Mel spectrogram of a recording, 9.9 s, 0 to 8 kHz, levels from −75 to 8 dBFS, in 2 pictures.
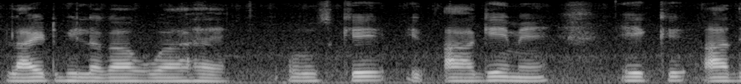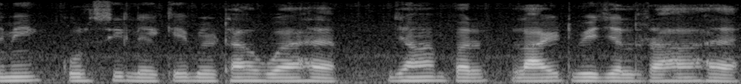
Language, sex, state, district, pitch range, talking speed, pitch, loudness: Hindi, male, Jharkhand, Deoghar, 120-130 Hz, 140 wpm, 125 Hz, -18 LUFS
